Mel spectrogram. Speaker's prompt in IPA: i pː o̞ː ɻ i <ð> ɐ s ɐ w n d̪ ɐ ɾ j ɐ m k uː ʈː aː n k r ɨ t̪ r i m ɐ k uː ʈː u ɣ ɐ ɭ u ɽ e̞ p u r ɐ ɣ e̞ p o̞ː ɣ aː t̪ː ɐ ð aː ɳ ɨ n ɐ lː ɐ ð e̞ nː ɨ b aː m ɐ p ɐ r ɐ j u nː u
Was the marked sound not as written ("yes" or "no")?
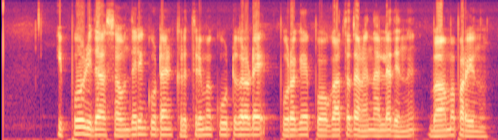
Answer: no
